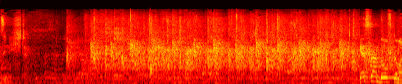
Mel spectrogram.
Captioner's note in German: Beifall SPD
